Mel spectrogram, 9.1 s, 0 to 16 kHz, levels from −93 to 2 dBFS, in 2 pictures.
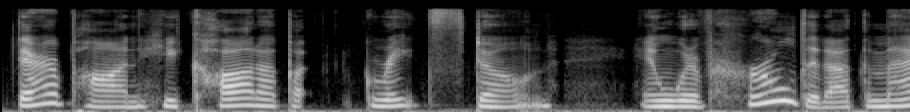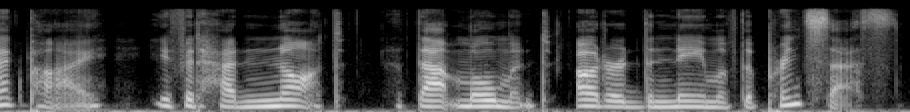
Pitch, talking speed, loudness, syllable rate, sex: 205 Hz, 185 wpm, -18 LUFS, 4.9 syllables/s, female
